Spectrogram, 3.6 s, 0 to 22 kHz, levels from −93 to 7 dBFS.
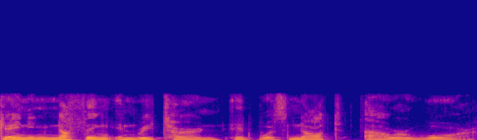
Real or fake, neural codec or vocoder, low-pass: real; none; 7.2 kHz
